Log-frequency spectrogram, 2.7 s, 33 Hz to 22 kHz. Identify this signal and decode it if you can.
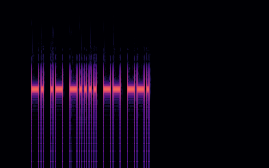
Morse code, heard as a keyed tone, about 50 wpm, 700 Hz. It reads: NA6MG
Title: NA SOTA Activator Callsigns 50wpm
